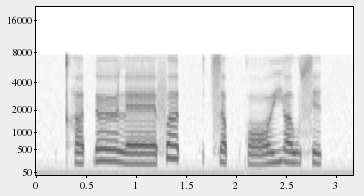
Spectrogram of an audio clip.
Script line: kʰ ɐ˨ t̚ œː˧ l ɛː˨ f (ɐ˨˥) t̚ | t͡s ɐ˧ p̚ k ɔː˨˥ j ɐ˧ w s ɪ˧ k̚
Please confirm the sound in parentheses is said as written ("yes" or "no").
no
